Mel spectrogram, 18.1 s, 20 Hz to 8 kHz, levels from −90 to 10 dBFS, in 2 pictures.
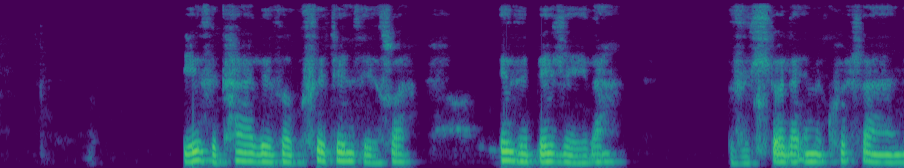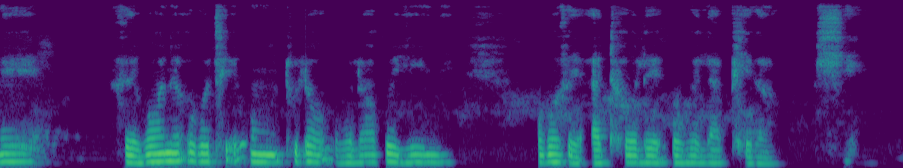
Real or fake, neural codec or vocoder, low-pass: real; none; 7.2 kHz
